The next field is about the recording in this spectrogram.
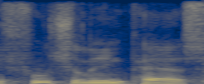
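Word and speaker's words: Funchilin Pass: I'm going to mispronounce something here. The Funchalin Pass, is that it? That's right, Funchalin Pass.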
